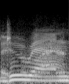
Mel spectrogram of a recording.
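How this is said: The name is said the American way. "We say"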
